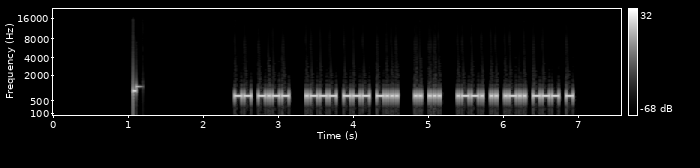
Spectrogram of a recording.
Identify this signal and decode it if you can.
Morse code, heard as a keyed tone, about 32 wpm, 700 Hz. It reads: MY JOB IS PILOT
